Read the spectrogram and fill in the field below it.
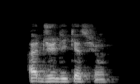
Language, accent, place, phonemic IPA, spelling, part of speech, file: French, France, Lyon, /a.dʒy.di.ka.sjɔ̃/, adjudication, noun, LL-Q150 (fra)-adjudication.wav
- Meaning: 1. auction 2. adjudication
